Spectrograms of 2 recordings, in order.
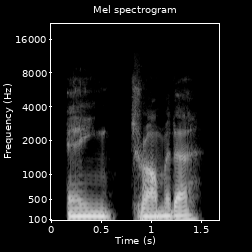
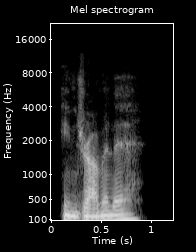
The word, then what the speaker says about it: Andromeda: The constellation name Andromeda is pronounced Andromeda. Andromeda.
